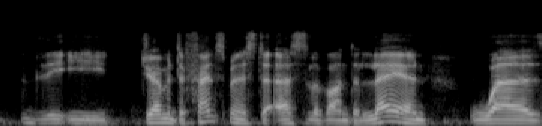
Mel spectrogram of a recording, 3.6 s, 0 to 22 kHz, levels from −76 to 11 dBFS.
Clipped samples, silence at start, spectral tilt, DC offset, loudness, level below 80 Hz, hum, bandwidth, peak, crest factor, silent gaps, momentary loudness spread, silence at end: under 0.1%; 0.15 s; -4.5 dB/octave; under 0.1%; -24 LUFS; -64 dBFS; none; 8.2 kHz; -8 dBFS; 18 dB; none; 11 LU; 0 s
